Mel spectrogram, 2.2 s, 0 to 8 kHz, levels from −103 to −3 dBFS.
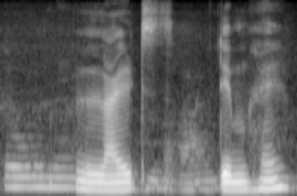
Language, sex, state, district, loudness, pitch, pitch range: Hindi, male, Bihar, Patna, -19 LUFS, 125 Hz, 115-150 Hz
